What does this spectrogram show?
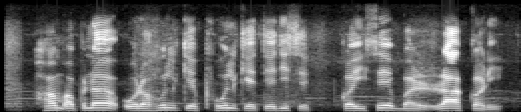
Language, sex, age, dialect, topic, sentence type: Magahi, male, 25-30, Western, agriculture, question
